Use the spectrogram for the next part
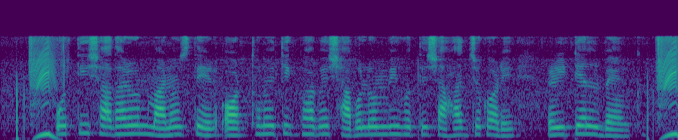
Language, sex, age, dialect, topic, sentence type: Bengali, female, 18-24, Standard Colloquial, banking, statement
